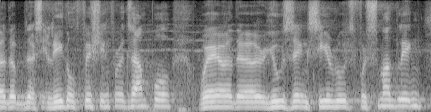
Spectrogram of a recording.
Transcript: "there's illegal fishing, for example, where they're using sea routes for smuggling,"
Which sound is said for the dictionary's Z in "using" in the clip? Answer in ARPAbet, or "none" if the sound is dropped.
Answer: Z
